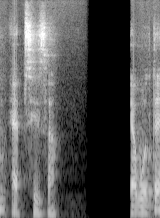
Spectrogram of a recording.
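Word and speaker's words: abscissa: एप्सिसा। क्या बोलते हैं? एप्सिसा। देख लेना। ऐसे ही होता है स्पेलिंग।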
